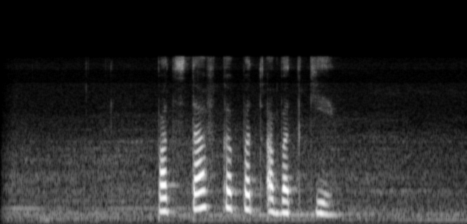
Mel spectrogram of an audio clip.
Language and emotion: Russian, neutral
